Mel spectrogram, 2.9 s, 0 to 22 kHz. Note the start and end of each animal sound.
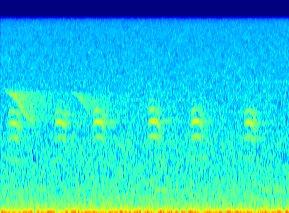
0.0s-0.5s: Veery (Catharus fuscescens)
0.0s-2.6s: White-breasted Nuthatch (Sitta carolinensis)

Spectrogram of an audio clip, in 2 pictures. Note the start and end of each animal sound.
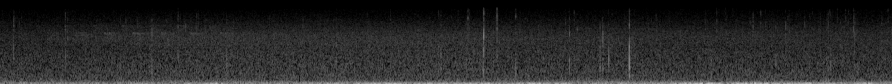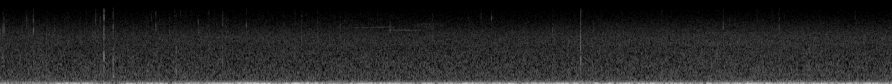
0.5s-2.3s: Ovenbird (Seiurus aurocapilla)
12.3s-13.5s: Black-throated Green Warbler (Setophaga virens)

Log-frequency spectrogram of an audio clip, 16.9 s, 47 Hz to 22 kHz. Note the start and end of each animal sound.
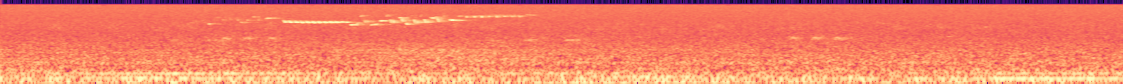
3.1s-8.1s: Winter Wren (Troglodytes hiemalis)
3.2s-4.3s: American Crow (Corvus brachyrhynchos)
7.4s-8.8s: American Crow (Corvus brachyrhynchos)
11.8s-12.8s: American Crow (Corvus brachyrhynchos)

